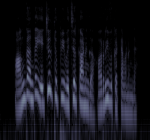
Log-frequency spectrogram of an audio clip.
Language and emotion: Tamil, angry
